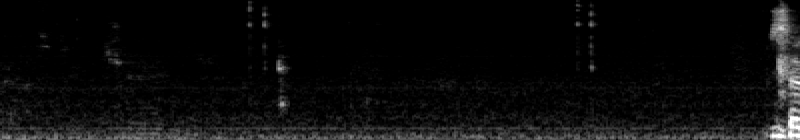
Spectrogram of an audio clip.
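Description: Near silence with a few faint computer mouse clicks: a quick cluster about a second in and another pair near three seconds.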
